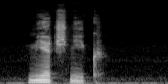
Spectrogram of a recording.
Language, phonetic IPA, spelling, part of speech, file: Polish, [ˈmʲjɛt͡ʃʲɲik], miecznik, noun, Pl-miecznik.ogg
